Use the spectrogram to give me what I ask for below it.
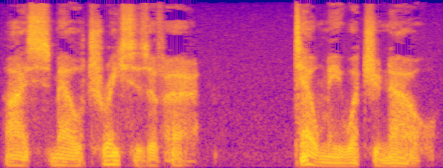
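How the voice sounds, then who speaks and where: A man voicing a towering, inhuman male creature who threatens slowly in a low, dark voice. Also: creaky, slight background noise, full character voice. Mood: menacing. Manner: slow, low, threatening growl. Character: towering male monster, menacing interrogator.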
